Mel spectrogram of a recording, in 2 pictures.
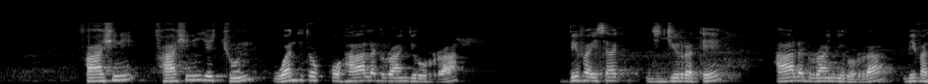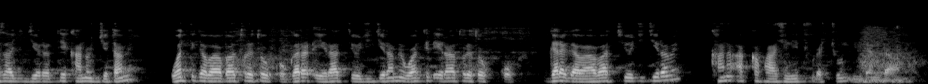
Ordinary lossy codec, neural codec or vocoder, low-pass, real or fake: MP3, 64 kbps; none; 7.2 kHz; real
